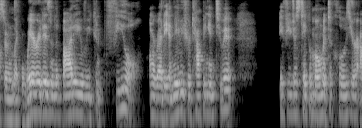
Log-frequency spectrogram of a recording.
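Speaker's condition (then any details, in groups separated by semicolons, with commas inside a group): No condition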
